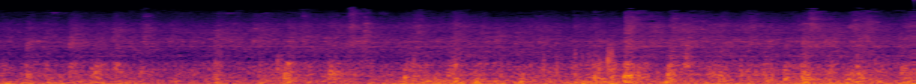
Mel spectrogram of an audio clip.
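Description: Passenger train running along the track, heard from inside a moving coach: a steady rumble with irregular rattling and clatter from the wheels and carriage.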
